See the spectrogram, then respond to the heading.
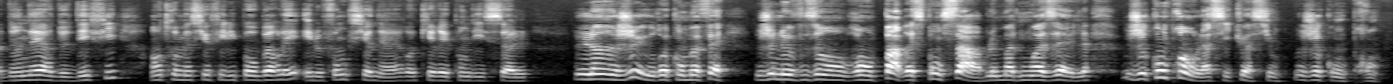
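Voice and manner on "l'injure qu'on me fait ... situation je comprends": a louder, offended man forcing words out past a tight throat; strained, insulted prefect. A narrator's reading. The prefect answering the insult, voice strained from a tight throat. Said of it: "La voix s'échappait avec peine de la gorge serrée".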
